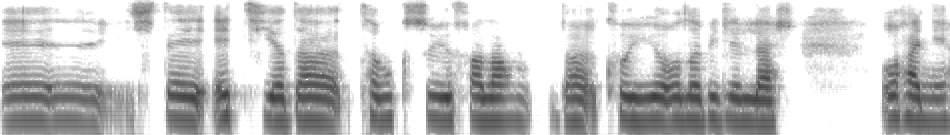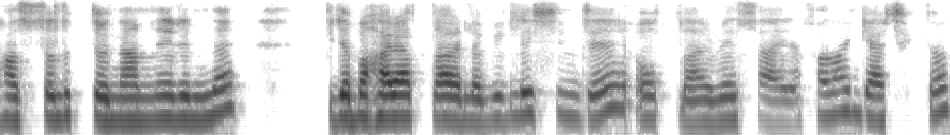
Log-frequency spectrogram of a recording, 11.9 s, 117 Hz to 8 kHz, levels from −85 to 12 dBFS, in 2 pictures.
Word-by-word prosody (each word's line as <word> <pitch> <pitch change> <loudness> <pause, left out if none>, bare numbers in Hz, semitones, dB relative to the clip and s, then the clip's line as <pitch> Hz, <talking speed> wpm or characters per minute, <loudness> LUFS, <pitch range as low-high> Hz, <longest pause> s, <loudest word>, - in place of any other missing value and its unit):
eee, 190 0 -6
işte, 195 -2 -1
et 210 0 -2
ya 185 -2 +2
da 190 -2 +2
tavuk 195 -1 -4
suyu 195 -1 +1
falan 190 -2 0 0.2
da 185 -1 -1
koyuyor 190 -2 +3
olabilirler. 185 -2 +1 0.5
O, 200 +1 -1
hani, 185 -2 +2
hastalık 200 +2 -2
dönemlerinde 195 +5 +1 0.6
bir - - -10
de 205 0 +6
baharatlarla 200 -3 +6
birleşince, 215 +2 -3
otlar 185 -2 -5
vs. 195 - -18 0.3
falan 225 +3 -6
gerçekten 225 +3 -4
195 Hz, 115 wpm, -23 LUFS, 185-205 Hz, 0.6 s, de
